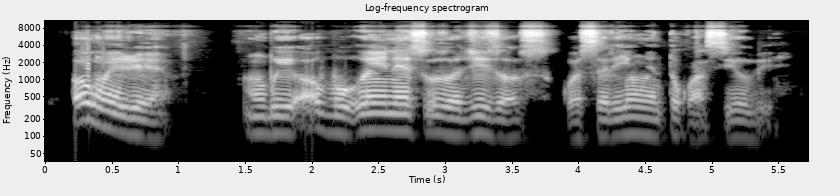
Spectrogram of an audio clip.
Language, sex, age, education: Igbo, male, 15-29, tertiary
